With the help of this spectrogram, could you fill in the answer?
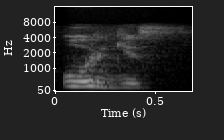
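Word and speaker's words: UFRGS: Esta questão da Federal do Rio Grande do Sul, eu acho muito engraçado, porque eles pronunciam URGS. Eu fico tentando entender. Eles não pronunciam F, né?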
